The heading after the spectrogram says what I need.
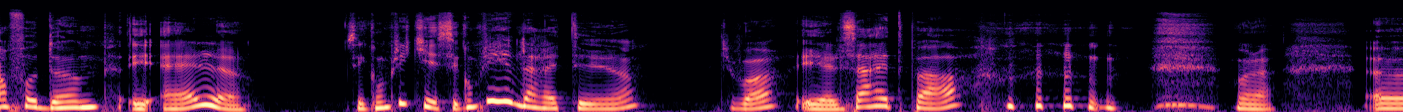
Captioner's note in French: rire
